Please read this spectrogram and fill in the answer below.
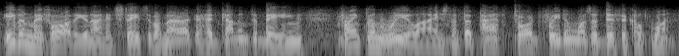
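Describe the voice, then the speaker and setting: A man's voice: medium pitch, sing-song. Solemn old-radio male announcer. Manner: measured, solemn. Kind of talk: earnest public service announcement. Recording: dull old radio broadcast, faint hiss.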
